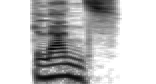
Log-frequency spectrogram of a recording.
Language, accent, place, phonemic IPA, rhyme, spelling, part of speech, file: German, Germany, Berlin, /ɡlants/, -ants, Glanz, noun, De-Glanz.ogg
- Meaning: 1. gleam, sparkle, glitter 2. splendor, glory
